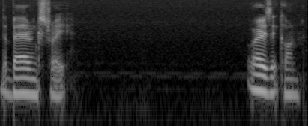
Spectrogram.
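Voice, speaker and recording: A man casually reading a book aloud and commenting on it, thinking out loud as he looks things up. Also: medium pitch, flat delivery, slow pace, creaky, no echo. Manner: thinking aloud while searching maps and videos, loose and chatty.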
